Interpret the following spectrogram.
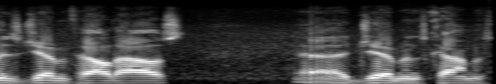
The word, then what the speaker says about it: Feldhaus: Okay, my name is Jim Feldhaus. Jim is common spelling. Feldhaus is spelled F-E-L-D-H-A-U-S.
